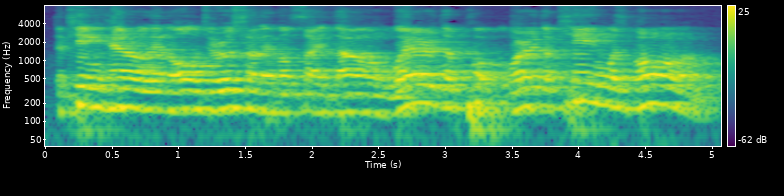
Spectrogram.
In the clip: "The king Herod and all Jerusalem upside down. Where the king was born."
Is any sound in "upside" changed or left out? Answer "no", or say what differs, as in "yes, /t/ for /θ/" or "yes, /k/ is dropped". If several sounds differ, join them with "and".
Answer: yes, /p/ is dropped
